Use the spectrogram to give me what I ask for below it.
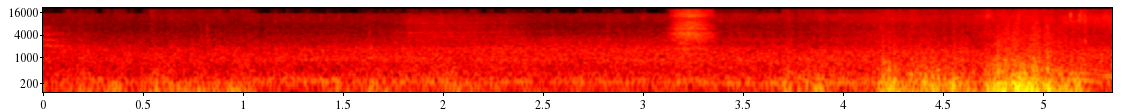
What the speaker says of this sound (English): Oh, that's a nasty gust.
